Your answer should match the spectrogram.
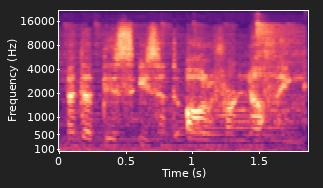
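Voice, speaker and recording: A woman's voice: on the low side, little pitch movement, brisk, loud music behind the voice, lightly acted. An actress playing a guarded, serious female spy in dramatic film dialogue. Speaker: film character.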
